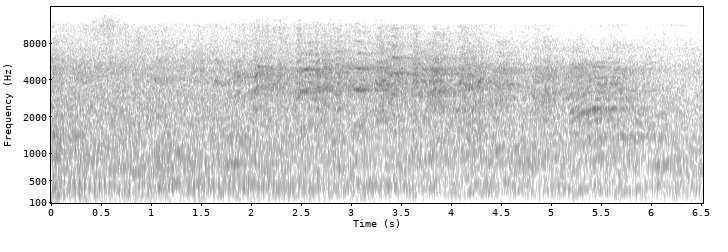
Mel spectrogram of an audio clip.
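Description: Near silence: faint forest ambience, with a few faint, thin, high calls in the middle and a short rising call near the end.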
